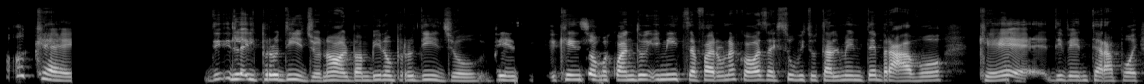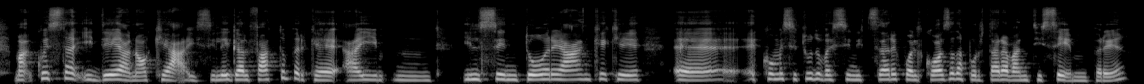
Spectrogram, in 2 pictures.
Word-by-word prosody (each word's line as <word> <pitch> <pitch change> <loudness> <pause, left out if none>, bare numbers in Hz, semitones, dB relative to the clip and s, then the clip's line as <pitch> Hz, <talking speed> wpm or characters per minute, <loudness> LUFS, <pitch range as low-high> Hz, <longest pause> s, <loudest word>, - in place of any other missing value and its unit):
Okay. 250 - +2 1.3
Di 250 +3 -4
lei 235 -2 +4
prodigio, 225 -6 +3
no, 190 +2 +6
il 185 - +1
bambino 195 +3 +1
prodigio. 190 -5 -2
Pensi 190 +1 -1 0.2
che 185 - -10
che, 225 +3 +3
insomma, 220 -1 +4
quando 210 +1 +4
inizia 225 0 +2
a - - -5
fare 200 -1 +5
una 220 +4 0
cosa 205 -1 +4
è - - -2
subito 205 0 -3
talmente 200 +2 +1
bravo 185 0 +3 0.3
che 195 +3 +2 0.2
diventerà 195 -2 -1
poi 185 0 -1 0.2
ma 210 0 0
questa 275 0 -3
idea, 220 -1 +1
no, 185 +1 -2
che 210 +2 -5
hai, 190 -1 0
si 210 +5 -11
lega 215 +1 +1
al 210 -1 0
fatto 220 +5 -2
perché 215 -7 -2
hai, 200 +1 -4
mhmm, 195 -2 -10 0.3
il 230 0 -2
sentore 230 0 +1
anche 225 +2 -1
che, 215 -3 -3 0.3
ehm, 200 +1 0 0.2
è - - -9
come 250 -1 -4
se 240 -1 -8
tu 265 +2 -7
dovessi 220 -2 -5
iniziare 225 +2 -3
qualcosa 220 +1 -1
da 255 - -1
portare 210 -1 -2
avanti 200 0 -2
sempre? 180 - -4
210 Hz, 140 wpm, -21 LUFS, 195-225 Hz, 1.3 s, no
